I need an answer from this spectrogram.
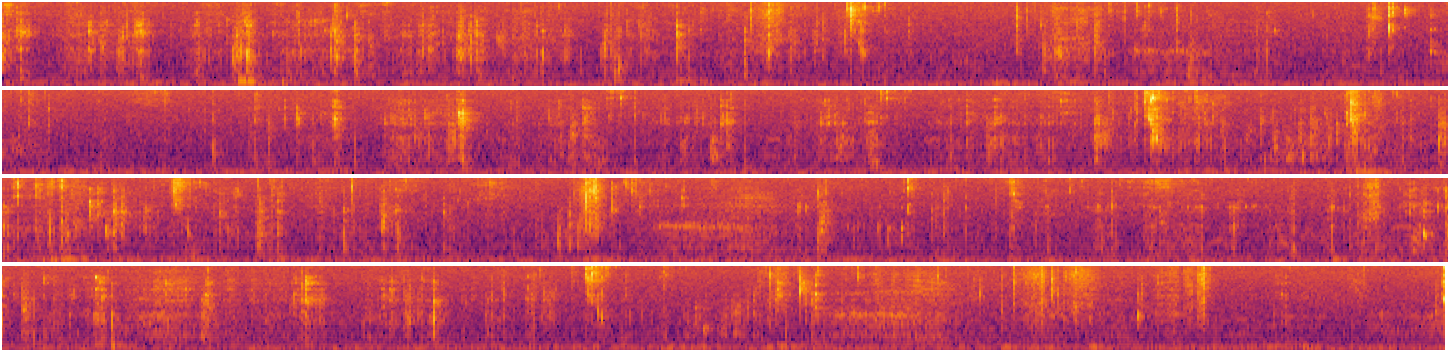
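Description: Close-miked chewing and mouth sounds of someone eating spoonfuls of rice, with scattered small clicks and scrapes as a metal spoon scoops from a paper takeout box.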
